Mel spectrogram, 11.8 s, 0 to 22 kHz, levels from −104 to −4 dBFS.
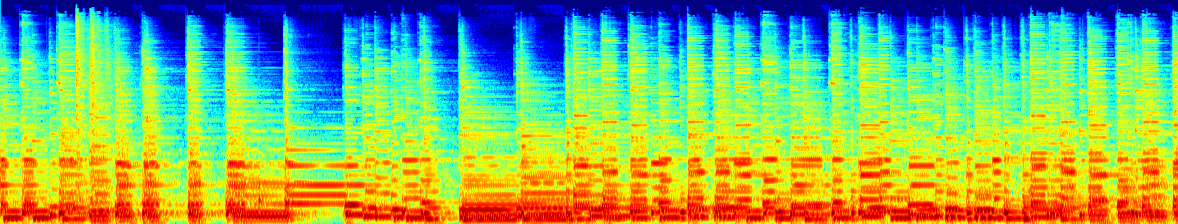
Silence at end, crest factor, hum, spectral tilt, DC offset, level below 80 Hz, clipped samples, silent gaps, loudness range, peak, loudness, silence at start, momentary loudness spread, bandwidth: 0 s; 10 dB; none; -7 dB/octave; under 0.1%; -28 dBFS; under 0.1%; none; 2 LU; 0 dBFS; -11 LUFS; 0 s; 3 LU; 15.5 kHz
